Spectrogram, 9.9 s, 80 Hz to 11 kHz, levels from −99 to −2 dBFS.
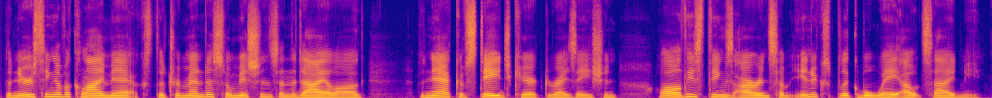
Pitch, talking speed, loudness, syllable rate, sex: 195 Hz, 150 wpm, -17 LUFS, 5.4 syllables/s, female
